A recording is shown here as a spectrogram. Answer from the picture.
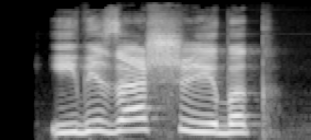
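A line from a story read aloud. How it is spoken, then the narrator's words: Stern remark. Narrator (Russian): строго заметил Миша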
